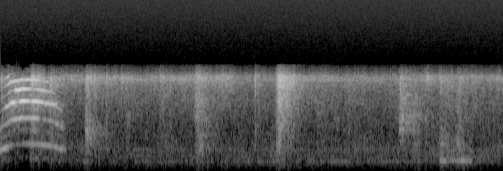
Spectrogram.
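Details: Domestic cat begging for food indoors: one loud, arched, harmonic meow in the first half-second, followed by soft clicks, taps and faint rustling in a small room.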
